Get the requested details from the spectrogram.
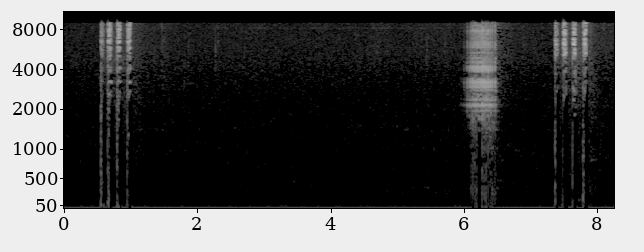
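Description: A katydid gives short bursts of high, dry ticking pulses in quick groups of three or four, with silence between.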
